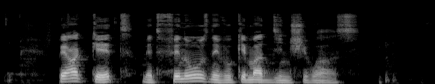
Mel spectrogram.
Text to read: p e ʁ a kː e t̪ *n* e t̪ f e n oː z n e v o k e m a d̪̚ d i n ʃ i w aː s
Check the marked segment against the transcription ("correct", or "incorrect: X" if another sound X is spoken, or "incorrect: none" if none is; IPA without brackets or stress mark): incorrect: m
